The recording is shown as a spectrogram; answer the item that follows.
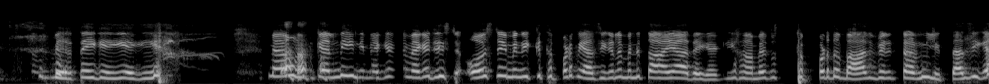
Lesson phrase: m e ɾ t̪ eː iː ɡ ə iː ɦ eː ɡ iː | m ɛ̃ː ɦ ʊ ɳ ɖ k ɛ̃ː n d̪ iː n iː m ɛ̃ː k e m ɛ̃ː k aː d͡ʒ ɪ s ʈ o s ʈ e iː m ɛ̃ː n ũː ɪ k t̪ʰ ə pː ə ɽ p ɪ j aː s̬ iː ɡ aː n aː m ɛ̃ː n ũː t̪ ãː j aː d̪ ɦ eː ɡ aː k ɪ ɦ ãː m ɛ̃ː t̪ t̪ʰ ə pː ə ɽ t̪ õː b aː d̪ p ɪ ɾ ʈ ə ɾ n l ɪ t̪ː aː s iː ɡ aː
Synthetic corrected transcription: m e ɾ t̪ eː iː ɡ ə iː ɦ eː ɡ iː | m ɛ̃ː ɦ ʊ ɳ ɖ k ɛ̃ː n d̪ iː n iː m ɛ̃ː k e m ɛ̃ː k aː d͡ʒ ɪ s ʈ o s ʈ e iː m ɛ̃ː n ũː ɪ k t̪ʰ ə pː ə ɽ p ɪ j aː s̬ iː ɡ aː n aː m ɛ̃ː n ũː t̪ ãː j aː d̪ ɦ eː ɡ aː k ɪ ɦ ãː m ɛ̃ː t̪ t̪ʰ ə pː ə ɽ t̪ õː b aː d̪ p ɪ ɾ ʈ ə ɾ n l ɪ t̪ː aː s iː ɡ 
